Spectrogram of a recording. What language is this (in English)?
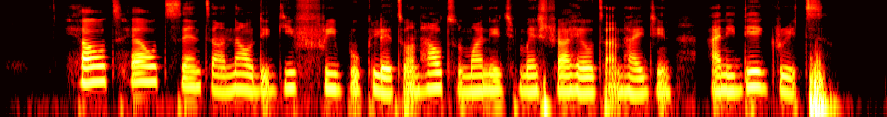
Nigerian Pidgin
